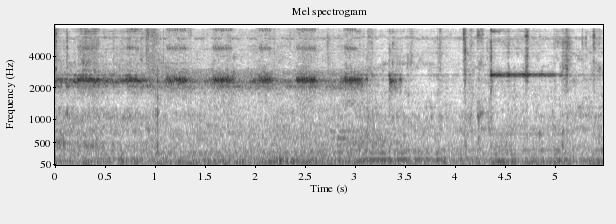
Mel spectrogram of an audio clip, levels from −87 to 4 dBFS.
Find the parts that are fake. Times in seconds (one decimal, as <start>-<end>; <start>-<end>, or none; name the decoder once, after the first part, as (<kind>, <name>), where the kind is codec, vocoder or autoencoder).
0.0-0.9 (vocoder, HiFi-GAN); 3.0-5.5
